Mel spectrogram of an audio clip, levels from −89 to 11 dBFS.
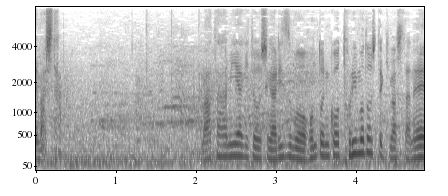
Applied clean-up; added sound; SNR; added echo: none; none; none; none.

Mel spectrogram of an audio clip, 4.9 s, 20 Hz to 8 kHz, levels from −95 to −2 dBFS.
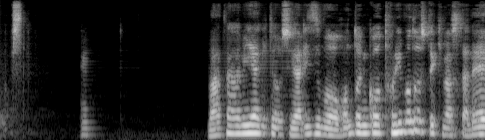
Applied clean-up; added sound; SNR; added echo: neural mask model DeepFilterNet 3.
